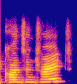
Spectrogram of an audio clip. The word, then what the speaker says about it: concentrate: I see and none when you say concentrate the stress is on con okay concentrate okay so we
